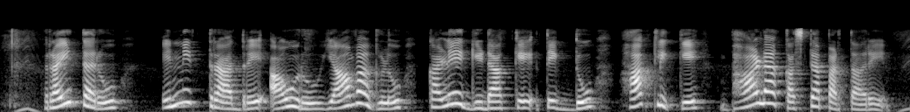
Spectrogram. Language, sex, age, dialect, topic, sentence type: Kannada, female, 18-24, Coastal/Dakshin, agriculture, statement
